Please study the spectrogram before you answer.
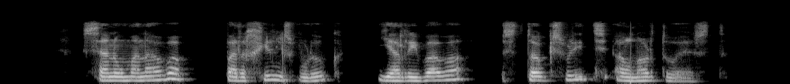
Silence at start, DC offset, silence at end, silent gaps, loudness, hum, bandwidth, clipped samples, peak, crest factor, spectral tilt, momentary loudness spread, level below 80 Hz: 0.85 s; under 0.1%; 0.85 s; 1.98-2.26 s, 3.45-3.77 s, 4.77-5.00 s; -20 LUFS; none; 8 kHz; under 0.1%; -2 dBFS; 18 dB; -5.5 dB/octave; 15 LU; -58 dBFS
